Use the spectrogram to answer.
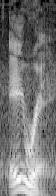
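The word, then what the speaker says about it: Ehire: First name spelled E-H-I-R-E, pronounced A-Ray.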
